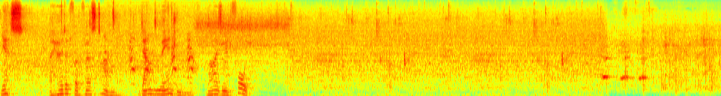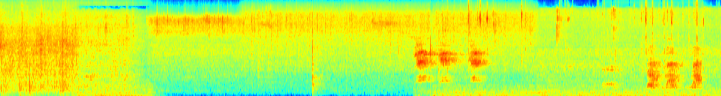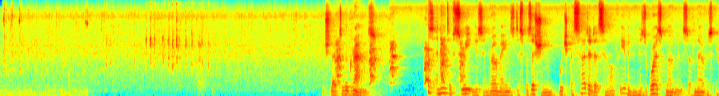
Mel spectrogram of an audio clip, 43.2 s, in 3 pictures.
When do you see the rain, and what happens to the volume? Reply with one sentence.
You can hear the rain from 0.0 to 43.1 s, getting quieter.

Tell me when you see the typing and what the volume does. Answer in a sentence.
The typing can be heard from 23.1 to 33.2 s, at a steady volume.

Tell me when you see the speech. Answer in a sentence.
The speech can be heard from 0.0 to 5.0 s, from 35.2 to 36.5 s and from 37.4 to 43.1 s.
